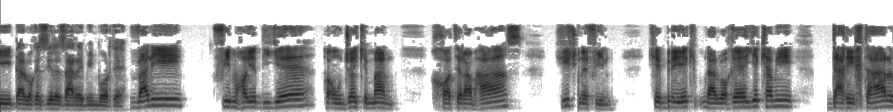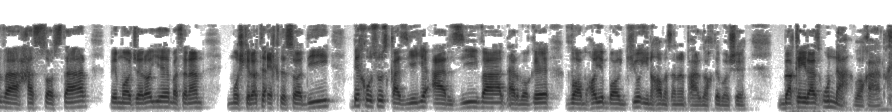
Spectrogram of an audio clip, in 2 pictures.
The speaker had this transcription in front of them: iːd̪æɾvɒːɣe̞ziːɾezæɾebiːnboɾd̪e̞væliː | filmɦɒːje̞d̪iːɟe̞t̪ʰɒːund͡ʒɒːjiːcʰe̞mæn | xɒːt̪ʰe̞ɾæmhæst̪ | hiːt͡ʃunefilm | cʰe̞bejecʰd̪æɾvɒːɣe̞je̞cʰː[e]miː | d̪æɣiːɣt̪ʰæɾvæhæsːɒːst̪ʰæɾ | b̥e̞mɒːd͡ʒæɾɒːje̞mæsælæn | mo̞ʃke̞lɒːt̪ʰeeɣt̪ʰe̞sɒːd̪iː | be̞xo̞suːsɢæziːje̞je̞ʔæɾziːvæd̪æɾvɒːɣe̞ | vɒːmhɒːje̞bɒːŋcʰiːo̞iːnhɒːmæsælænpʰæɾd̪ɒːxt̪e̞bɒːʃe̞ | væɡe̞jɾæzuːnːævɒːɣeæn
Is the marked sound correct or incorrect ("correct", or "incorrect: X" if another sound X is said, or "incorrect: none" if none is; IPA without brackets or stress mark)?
incorrect: æ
